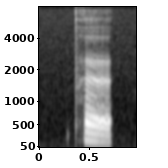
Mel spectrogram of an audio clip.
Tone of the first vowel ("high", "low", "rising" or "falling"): low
